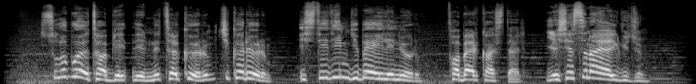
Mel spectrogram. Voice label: Reklam

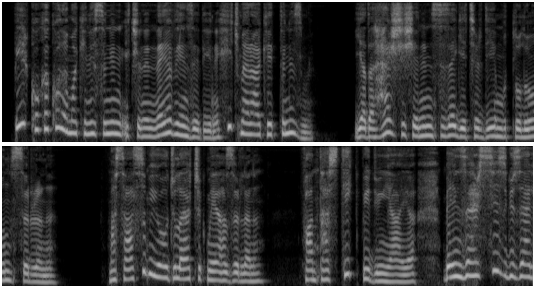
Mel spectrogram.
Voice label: Reklam Romantik Duygusal

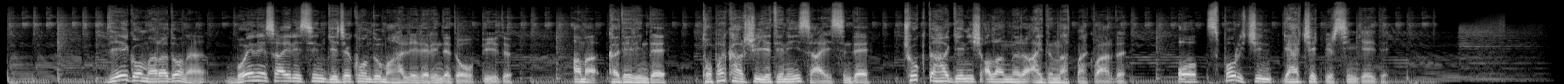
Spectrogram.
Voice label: Belgesel

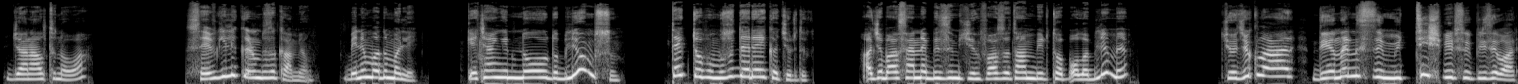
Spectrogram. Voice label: Reklam

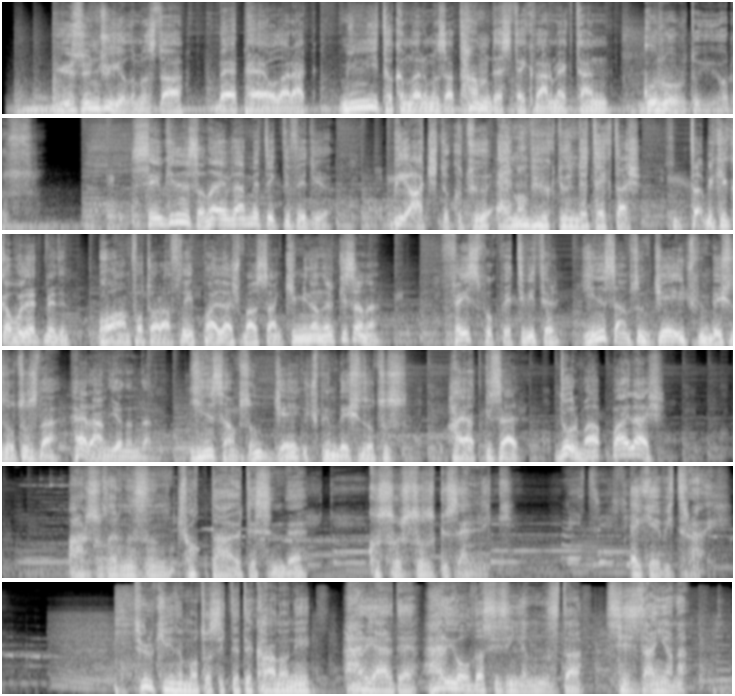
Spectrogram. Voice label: Reklam

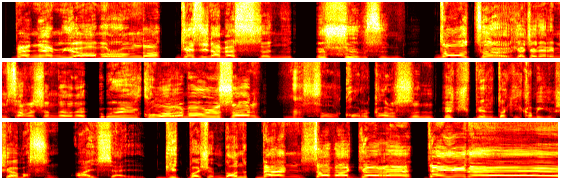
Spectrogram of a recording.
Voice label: ANIMASYON, tr

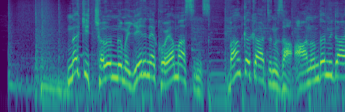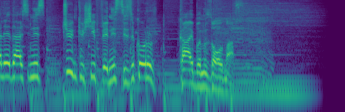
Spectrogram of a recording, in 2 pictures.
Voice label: Komik

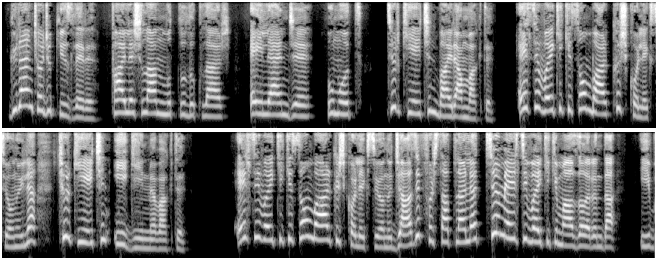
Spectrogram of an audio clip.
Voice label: REKLAM

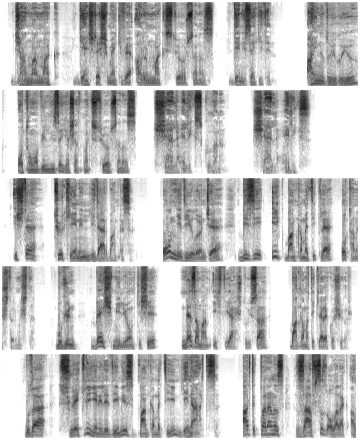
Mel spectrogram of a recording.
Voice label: REKLAM

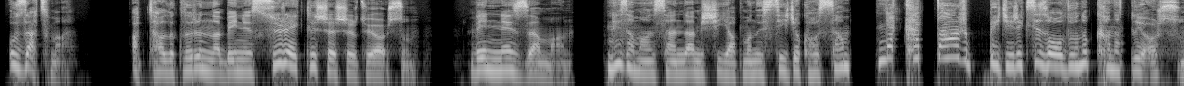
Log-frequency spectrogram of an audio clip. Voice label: ANIMASYON

